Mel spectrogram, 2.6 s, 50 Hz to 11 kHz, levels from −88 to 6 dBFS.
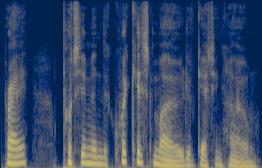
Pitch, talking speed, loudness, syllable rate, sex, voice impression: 120 Hz, 230 wpm, -19 LUFS, 5.3 syllables/s, male, masculine, adult-like, relaxed, slightly powerful, soft, muffled, raspy, slightly intellectual, calm, slightly mature, friendly, slightly wild, kind, modest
